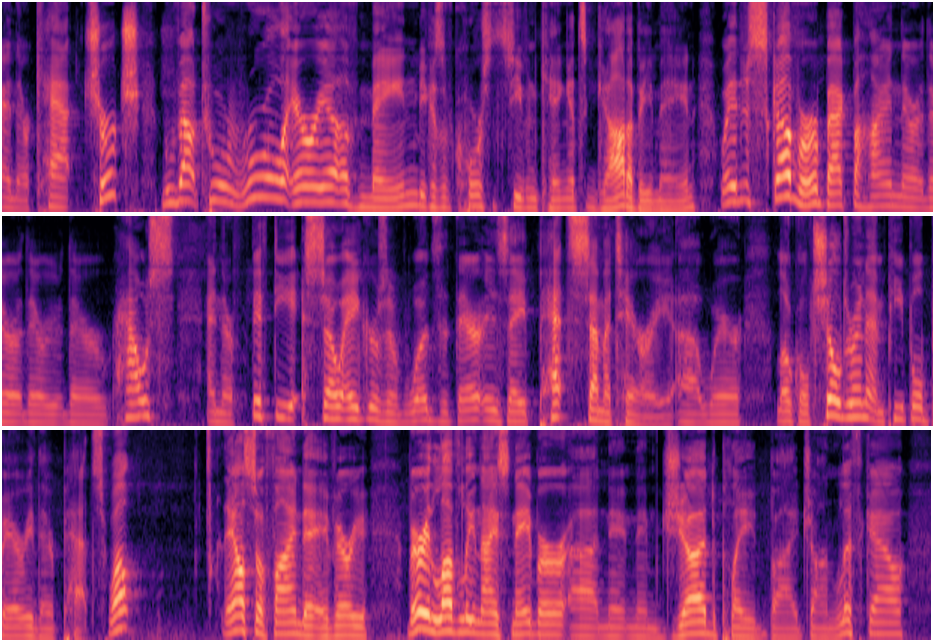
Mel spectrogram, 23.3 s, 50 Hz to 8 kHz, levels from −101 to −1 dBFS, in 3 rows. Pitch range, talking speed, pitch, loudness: 125-175 Hz, 185 wpm, 145 Hz, -26 LUFS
